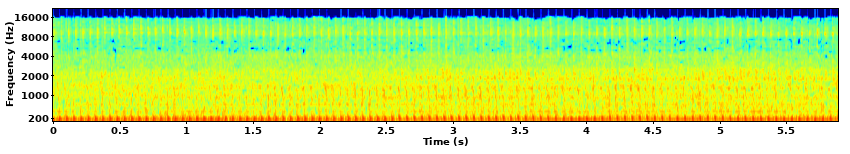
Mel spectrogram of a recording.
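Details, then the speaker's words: Honda GX160 5.5 hp single-cylinder engine, previously pulling as if it had no compression, runs after a valve clearance adjustment (IN 0.15 mm, EX 0.20 mm): quick, even firing at a steady fast idle, no knocks, misses or surging, engine back to normal. "वह परिणाम नहीं है, दोस्तों, इंजन वापस सामान्य हो गया है और एक बार जब आप इंजन को खींचते हैं, तो यह तुरंत शुरू हो सकता है इंजन।"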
